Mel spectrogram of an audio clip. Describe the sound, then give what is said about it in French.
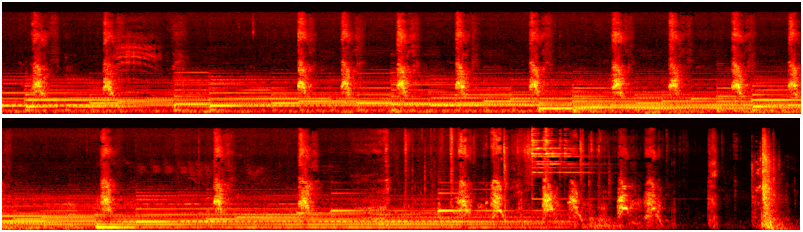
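A dog barks over and over at a steady, rhythmic pace, loud, above a sustained tonal background hum, until the sound cuts off near the end. “Moi, je suis un peu cinglée avec mon chien.”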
